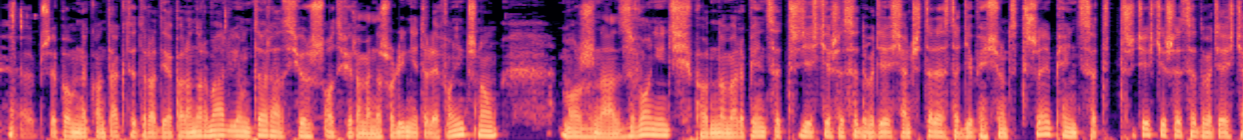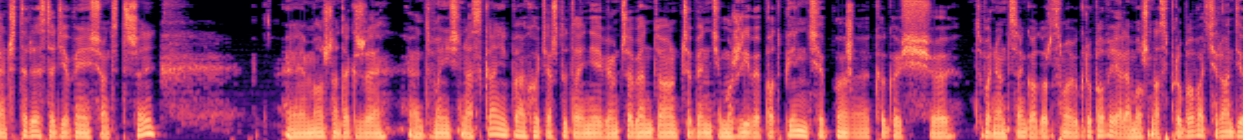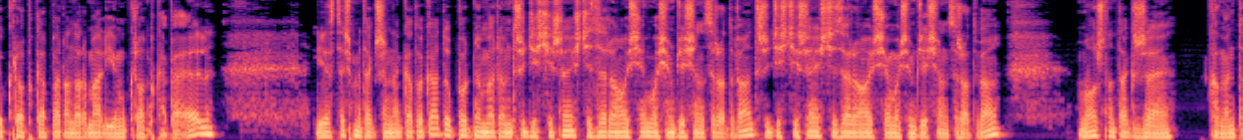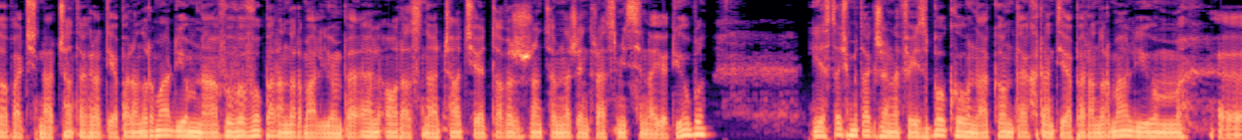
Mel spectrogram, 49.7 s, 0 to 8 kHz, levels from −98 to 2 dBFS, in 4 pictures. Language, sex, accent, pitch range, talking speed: Polish, male, native, 80-95 Hz, 90 wpm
